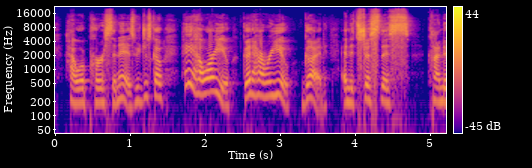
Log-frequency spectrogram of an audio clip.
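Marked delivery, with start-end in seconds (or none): 1.7-3.6 lilting, throwaway small-talk pleasantry; breezy greeting. Acted. Americans swapping hellos without really asking, breezy. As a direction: toss it off cheerily, not really asking. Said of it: "we kind of fly through it".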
